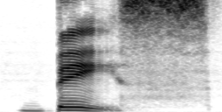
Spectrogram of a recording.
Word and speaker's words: bass: Bass, rhymes with class. Bass, the musical term. Base, rhymes with face.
